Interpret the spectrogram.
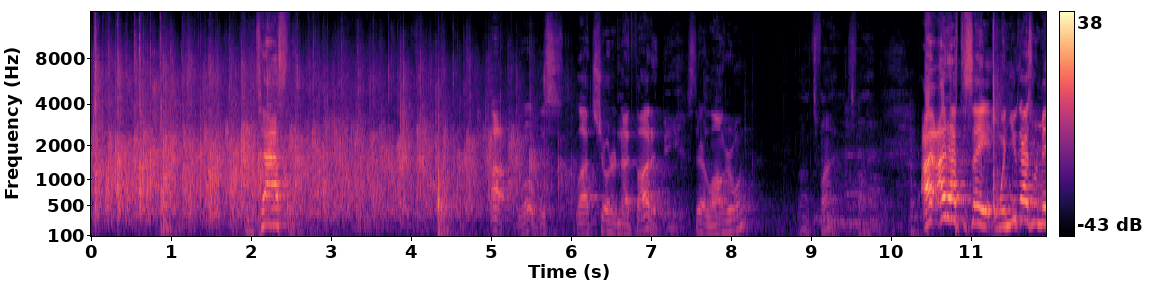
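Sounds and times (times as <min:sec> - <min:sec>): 
crowd applauding in a room: 0:00.0 - 0:06.4
speech: 0:02.1 - 0:02.8, 0:05.0 - 0:11.9.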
